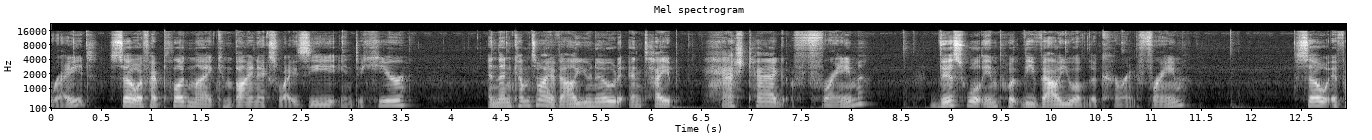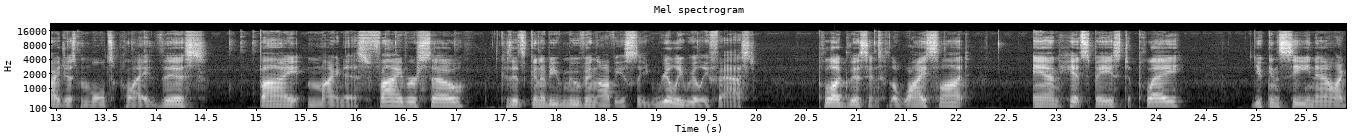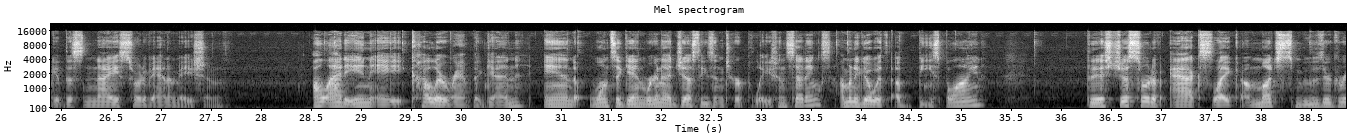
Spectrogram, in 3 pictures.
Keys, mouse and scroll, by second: 0.5-1.4 middle drag, 1.4 click, 3.3 middle click, 3.6-4.4 scroll up 1, 4.4-8.5 drag, 10.1 click, 11.0 shift+a, 13.7 click, 14.2 m, 14.9-16.4 drag, 17.0 drag, 19.3 click, 22.9 space, 25.2-26.5 scroll down 7, 26.5-27.4 scroll up 6, 27.4 space, 28.3 click, 28.7 shift+a, 29.9 middle click, 30.3-31.0 scroll up 8, 31.0-34.2 drag, 34.5 middle click, 34.7-35.8 scroll up 6, 35.8-38.8 drag.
